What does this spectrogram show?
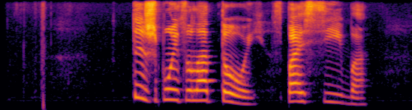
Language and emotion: Russian, positive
